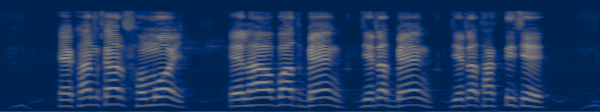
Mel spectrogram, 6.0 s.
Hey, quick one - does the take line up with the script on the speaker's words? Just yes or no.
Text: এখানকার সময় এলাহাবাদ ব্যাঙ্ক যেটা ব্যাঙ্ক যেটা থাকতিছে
yes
